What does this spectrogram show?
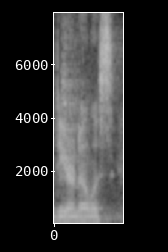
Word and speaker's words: Diornellis: Diornellis. Did I pronounce it correctly? You did. You did. Actually, you just say every letter of the last name. It's Diornellis.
